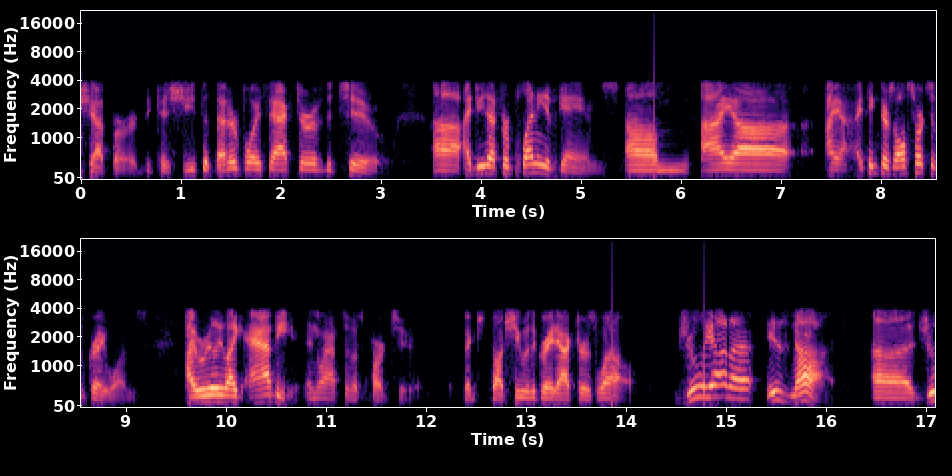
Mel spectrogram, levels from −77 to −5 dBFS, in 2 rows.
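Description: Throughout, the speech passes through a G.729 codec at 8 kbit/s, rebuilding the voice from a model. That confines it to about 250 Hz to 3.7 kHz and leaves a plainly rough, synthetic tone.

At 0.89 s, a sharp single click sounds, likely from dropped samples, where under a millisecond of waveform vanished and the signal jumped.

At 1.27 s, VoIP packet loss concealed by the speech codec begins. About 20 ms of data never arrived, so the decoder extrapolated its last pitch and filter, giving a brief buzzy smear.

Longer concealed losses follow at 2.95 to 3.09 s (140 ms) and 4.68 to 4.76 s (60 ms). Each time the voice stretches into a fading buzz and stays weak after returning.

Further clicks from dropped samples occur at 5.72 s and 7.08 s.

From 7.62 to 7.79 s, about 100 ms of packets were lost, and the concealment again drones and fades before the speech recovers.

Final dropped-sample clicks come at 13.84 s and 14.76 s.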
